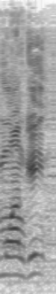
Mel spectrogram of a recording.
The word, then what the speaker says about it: Mwangi: Henry Mwangi, one of the most revered Kenyan players, especially in the Ugandan space. The Ugandans call him Henry Mwangi. That's how the name is pronounced back home.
